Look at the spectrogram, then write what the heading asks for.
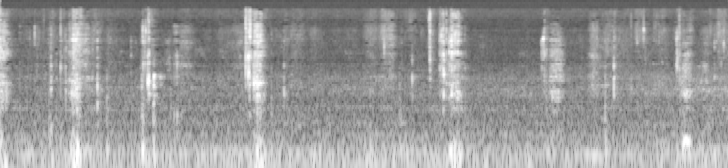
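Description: Wet mouth smacks and chewing noises close to the microphone, short and sharp, coming irregularly about once a second.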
